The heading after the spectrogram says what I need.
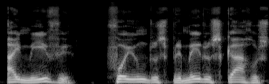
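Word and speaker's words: i-MiEV: Mitsubishi IMV, lançado em 2009, o IMIV, pronuncia-se Aimiv, foi um dos primeiros carros totalmente elétricos produzidos em massa.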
